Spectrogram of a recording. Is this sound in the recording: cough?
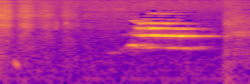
no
